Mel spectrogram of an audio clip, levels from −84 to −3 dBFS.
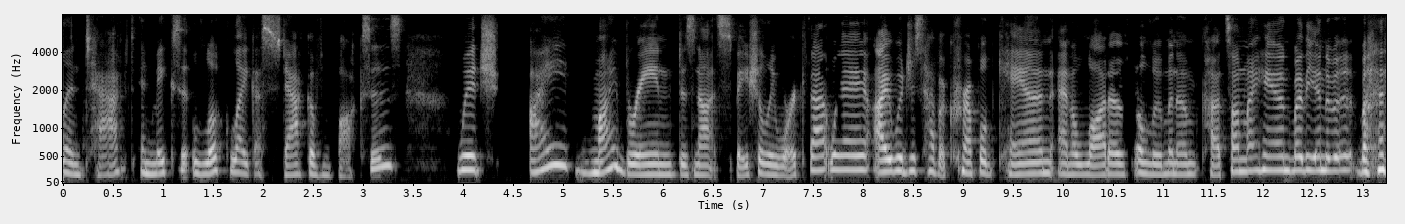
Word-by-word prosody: intact 180 Hz, +4 st, -4 dB
and 195 Hz, -3 st, +1 dB
makes 195 Hz, +2 st, -2 dB
it -, -, -4 dB
look 200 Hz, +5 st, +1 dB
like 205 Hz, -4 st, -3 dB
a 180 Hz, -, -10 dB
stack 180 Hz, +2 st, -3 dB
of 180 Hz, -3 st, 0 dB, 0.2 s
boxes, 330 Hz, 0 st, -2 dB, 0.5 s
which 255 Hz, 0 st, +2 dB, 0.3 s
I 315 Hz, +9 st, +4 dB
my 205 Hz, +6 st, +3 dB
brain 180 Hz, -, +2 dB
does 175 Hz, -2 st, -2 dB
not 170 Hz, -1 st, -2 dB
spatially 175 Hz, +2 st, -1 dB
work 170 Hz, +3 st, -3 dB
that 245 Hz, +1 st, 0 dB
way. 255 Hz, -1 st, +2 dB
I 215 Hz, +1 st, +7 dB
would 235 Hz, -1 st, +3 dB
just 235 Hz, 0 st, -1 dB
have 225 Hz, -1 st, -4 dB
a -, -, -2 dB
crumpled 195 Hz, -3 st, -2 dB
can 190 Hz, +2 st, 0 dB
and 185 Hz, -2 st, -2 dB
a -, -, +1 dB
lot 175 Hz, 0 st, 0 dB
of 180 Hz, -1 st, +1 dB
aluminum 185 Hz, -2 st, -1 dB
cuts 165 Hz, -2 st, -5 dB
on 220 Hz, 0 st, +2 dB
my 230 Hz, +1 st, 0 dB
hand 245 Hz, -1 st, +1 dB
by 245 Hz, -, +3 dB
the 245 Hz, 0 st, +1 dB
end 245 Hz, 0 st, +4 dB
of 235 Hz, -, 0 dB
it 245 Hz, -1 st, -1 dB
but 220 Hz, -1 st, +5 dB
200 Hz, 190 wpm, -22 LUFS, 180-240 Hz, 0.5 s, I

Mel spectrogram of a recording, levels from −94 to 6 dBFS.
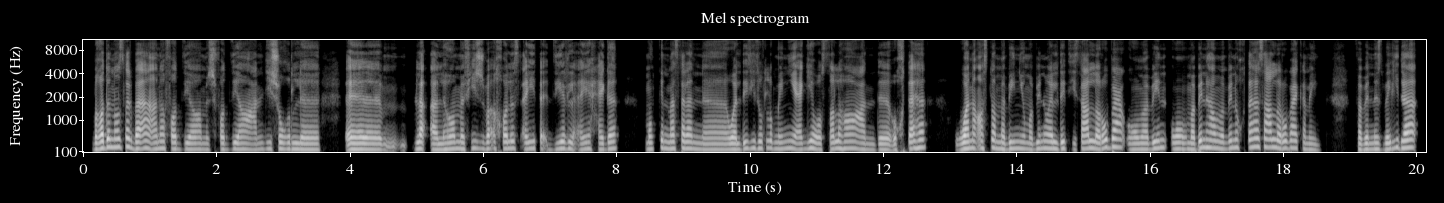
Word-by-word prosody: بغض 200 Hz, +6 st, +7 dB
النظر 235 Hz, +1 st, +2 dB
بقى 190 Hz, -1 st, +3 dB
أنا 200 Hz, +2 st, 0 dB
فاضية 175 Hz, -2 st, -1 dB
مش 165 Hz, -1 st, -6 dB
فاضية 175 Hz, +1 st, -2 dB
عندي 175 Hz, +2 st, -4 dB
شغل 175 Hz, -1 st, 0 dB, 0.7 s
آآ 170 Hz, 0 st, +5 dB, 0.5 s
لأ، 190 Hz, +1 st, +3 dB
اللي 165 Hz, +1 st, -1 dB
هو 185 Hz, +1 st, +2 dB
ما 185 Hz, -1 st, 0 dB
فيش 195 Hz, +1 st, -6 dB
بقى 190 Hz, +1 st, -1 dB
خالص 195 Hz, +1 st, -1 dB
أي 190 Hz, +2 st, 0 dB
تقدير 185 Hz, +4 st, -3 dB
لأي 180 Hz, 0 st, -3 dB
حاجة 185 Hz, +3 st, -1 dB, 0.4 s
ممكن 180 Hz, +2 st, -3 dB
مثلًا 195 Hz, 0 st, +1 dB, 0.5 s
والدتي 170 Hz, +4 st, +1 dB
تطلب 200 Hz, 0 st, -3 dB
مني 185 Hz, -1 st, -2 dB
آجي 185 Hz, +4 st, -1 dB
أوصلها 185 Hz, +2 st, 0 dB
عند 165 Hz, -3 st, -4 dB
أختها، 175 Hz, +7 st, 0 dB, 0.4 s
وأنا 190 Hz, +5 st, +4 dB
أصلًا 210 Hz, +2 st, -1 dB
ما 185 Hz, -2 st, 0 dB
بيني 190 Hz, +2 st, -2 dB
وما 175 Hz, -2 st, -3 dB
بين 190 Hz, +4 st, -3 dB
والدتي 190 Hz, -3 st, 0 dB
ساعة 185 Hz, +4 st, +2 dB
إلا 195 Hz, -2 st, +3 dB
ربع، 225 Hz, +4 st, +2 dB
وما 170 Hz, +1 st, -1 dB
بين 200 Hz, +5 st, -1 dB
وما 180 Hz, -1 st, 0 dB
بينها 215 Hz, +4 st, +2 dB
وما 200 Hz, -3 st, 0 dB
بين 205 Hz, +4 st, -3 dB
أختها 225 Hz, +3 st, 0 dB
ساعة 235 Hz, -1 st, +1 dB
إلا 225 Hz, -3 st, +2 dB
ربع 205 Hz, +1 st, +1 dB
كمان، 170 Hz, -6 st, -7 dB, 0.6 s
فبالنسبة 170 Hz, +1 st, 0 dB
لي 210 Hz, +4 st, -3 dB
ده 215 Hz, +1 st, +4 dB
185 Hz, 160 wpm, -22 LUFS, 170-200 Hz, 0.7 s, بغض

